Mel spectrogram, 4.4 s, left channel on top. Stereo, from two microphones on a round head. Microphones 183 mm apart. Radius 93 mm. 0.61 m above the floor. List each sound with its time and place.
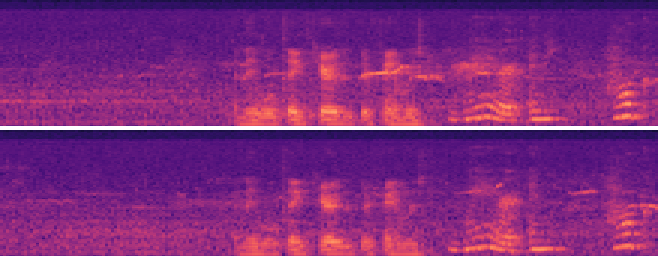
1.6 s a man speaking: 25° left (ahead or behind), 0.7 m
3.0 s a woman speaking: 10° right (ahead or behind), 0.9 m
